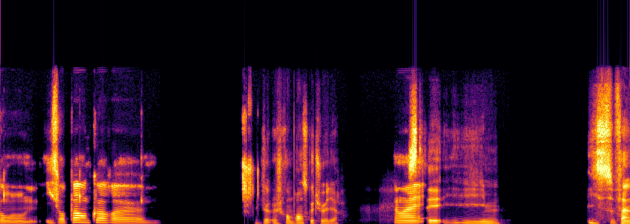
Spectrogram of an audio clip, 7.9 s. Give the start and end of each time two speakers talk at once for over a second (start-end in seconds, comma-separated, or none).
none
